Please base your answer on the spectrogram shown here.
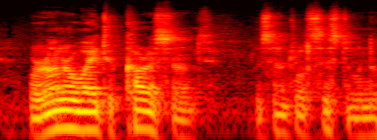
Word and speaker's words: Coruscant: I'm used to saying Coruscant. All right. Not Coruscant. Coruscant. If you mispronounce it, it's okay. Try now.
